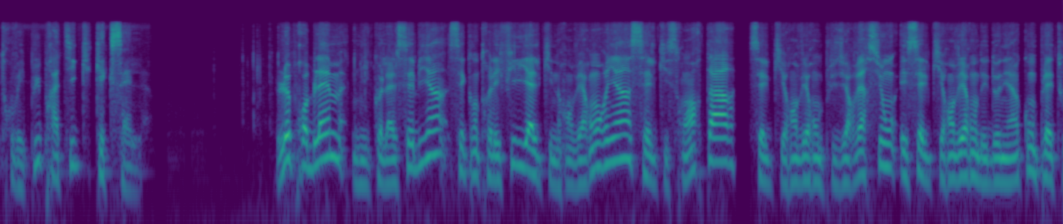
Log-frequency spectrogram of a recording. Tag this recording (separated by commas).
Speech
